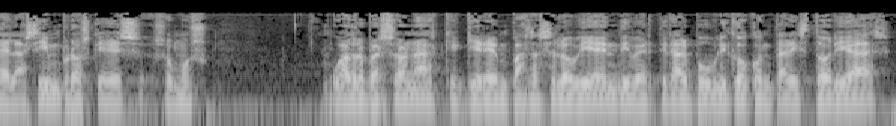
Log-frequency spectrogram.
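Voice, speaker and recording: The voice is somewhat breathy, with monotone, flat intonation. Its pace is fairly quick. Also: man. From Madrid, Spain. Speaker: improv actor. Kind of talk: interview.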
